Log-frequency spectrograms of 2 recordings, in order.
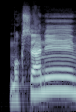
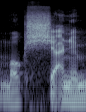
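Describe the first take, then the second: First: The word is said at a bright, higher pitch. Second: The word is said at a lowered, darker pitch. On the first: The caller brings welcome news. The speaker calls it right. "이렇게 부르는 사람은 반가운 사람이에요" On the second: Something worrying has happened. The speaker calls it wrong. "한 옥탑을 낮춰가지고"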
